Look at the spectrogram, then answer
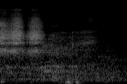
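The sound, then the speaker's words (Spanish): Papery rustling and brushing as thin Bible pages are flipped in church during a sermon, turning to chapter 14, two quick swishes up front then a softer shuffle, fairly quiet, with no one speaking. “Ese es el mejor sonido en la iglesia cuando se escuchan las hojas.”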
